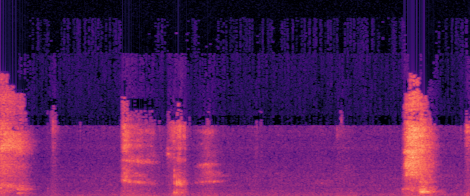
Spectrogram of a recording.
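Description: A cat choking and hacking, with several short, harsh, wheezy bursts spread unevenly over a few seconds. The last spasm is the loudest. No one speaks.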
